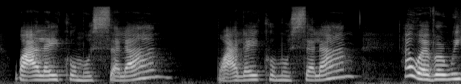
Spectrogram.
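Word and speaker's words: وعليكم السلام: Notice that we are not pronouncing the alif and we are not pronouncing the lam, and that's because this is son article. But we are doubling the first letter here.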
